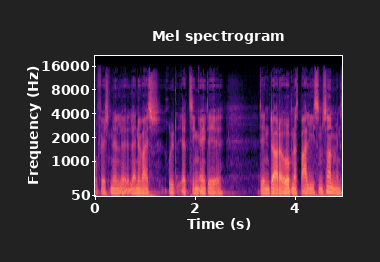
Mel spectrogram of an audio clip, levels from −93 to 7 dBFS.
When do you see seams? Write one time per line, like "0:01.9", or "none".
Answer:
0:01.6
0:02.2
0:03.3
0:04.0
